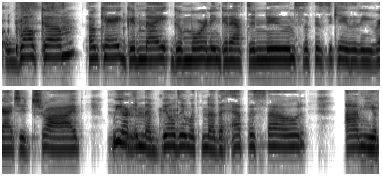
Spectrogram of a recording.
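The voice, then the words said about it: Raspy voice. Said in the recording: “Dang, I'm raspy.”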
